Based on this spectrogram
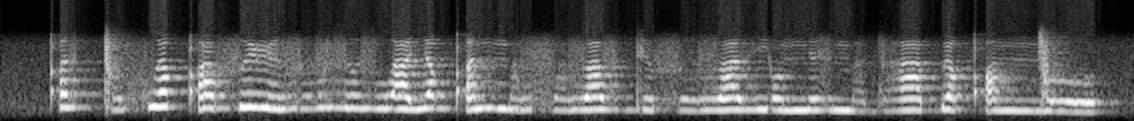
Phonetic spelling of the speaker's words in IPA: qʼ ɪ z ɡ͡ǀ a̤ xʷ ɛ qʼ ʏ f ɪ ɭ ɪ v ɛ̤ v z ʊ z w a lʲ ʊ qʼ ɪ n m a̤ v f a̤ v a v d ʏ f ɛ̤ v a z j ɔ n ʏ z m a̤ dʱ a ɓ ʏ qʼ ɔ n ŋ͡ǀ ʊ

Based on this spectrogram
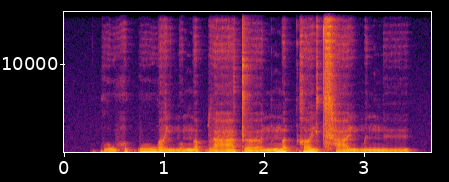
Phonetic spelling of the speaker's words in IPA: kʷ ɐ˨˩ w h ʊ˥ k̚ p uː˧ w ɐ˨˩ j n̪ ʊ˨ ŋ ɐ˨ p̚ l aː˨˥ t̪ œː˨˧ n ŋ ɐ˥ t̚ k ɐ˧ j t͡sʰ aː˨˩ j m ɪ˨ ŋ n̪ yː˨˥

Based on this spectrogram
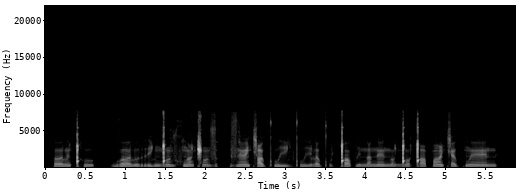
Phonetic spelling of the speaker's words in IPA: ʌ l ə̃ ǃʰ u | ɡʷ ʌː l u r i ʎ ŋ͡ǃ ɔ̃ z xʷ ɑ̃ ǁ ɔ̃ z | z æ̃ c ɑ kʷʼ iː ʎ kʷʼ iː l ɑ kʷʼ ɪ ǃ ɒ p i n ɑ n ɛ̃ n ɔ ŋ͡ǃ ɔ ǃ ɑ p ɑ̃ c æ kʷ ɛ̃ː n

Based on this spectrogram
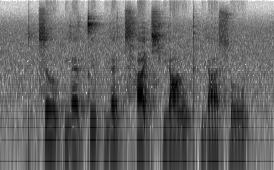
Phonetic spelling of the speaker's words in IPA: t͡s ɹ̩˥˧ p j ɛ˥˧ t̪ i˥˩ p ɥ ɛ˧˥ t͡sʰ ä˥˩ t͡ɕʰ j ɑ˧˥ ŋ pʰ j ä˨˩ s u˧˥

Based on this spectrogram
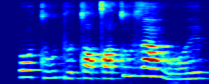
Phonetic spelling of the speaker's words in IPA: o˧ t u˩˧ d ʊ˩˧ t u˩ tˤ ʊ˩˧ t u˥ z a˥ v o˩˧ ɪ̯

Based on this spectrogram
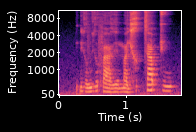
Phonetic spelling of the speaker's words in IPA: ɗ i˨˩ ə̯ v i˧ ə̯ f aː˨˩ ɣ e˨˩˨ m a˨˩ j x ə˦˥ k̚ s aː˦˥ p̚ c u˧

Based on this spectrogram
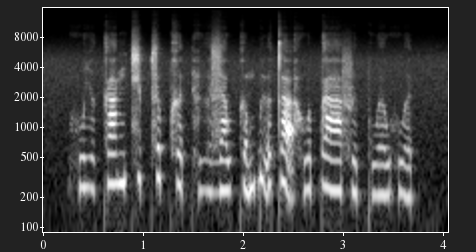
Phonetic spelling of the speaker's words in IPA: h w i˧˩ ə̯ k a˧ ŋ t͡ɕ ə˦˥ p̚ s ə˦˥ p̚ x ə˨˩ t̚ h ɨ̤˨˩ ə̯ z a˨˦ w k ə̰˧˥ m ɓ ɨ̰˧˥ ə̯ t̪ a̰ː˧˨ h w ə˦˥ p̚ ɣ aː˨˦ f e˨˩ p̚ k w əː˨˦ w h w ə˨˩ t̚

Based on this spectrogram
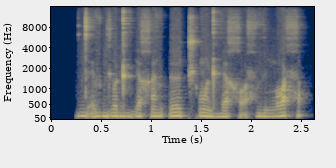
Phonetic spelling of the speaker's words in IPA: d̪ ɛ̰ v ɡ y o̯ ɖʱ ḭ e̯ χ ɛ̃ v ʔ ø t͡ʃʼ õ ɖʱ ɛ χ ɔ̰ ħ v y ŋ ɔ ħ

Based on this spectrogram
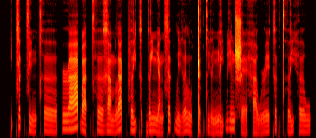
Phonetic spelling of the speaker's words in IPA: c ə˦˥ k̚ s i˨˩˨ ŋ t̪ʰ əː˨˩ | ɹ aː˧˥ ɓ a˨˩ t̚ t̪ʰ əː˨˩ ɣ a˨˩ m l a˦˥ k̚ f ə˧˥ j k ə˨˩ k̚ j ə˧ j ɲ a˨˩˨ ŋ s ə˦˥ k̚ l i˨˩˦ ə̯ l u˨˩ t̚ ʈ ə˦˥ k̚ t̪ i˨˩ ə̯ ɲ ə˨˩˦ j ɓ i˧ n ʂ ɛ˨˩˨ h a˨˩ w ɹ e˧ k ə˦˥ k̚ t̪ʰ ə˧˥ j h ə˧ w

